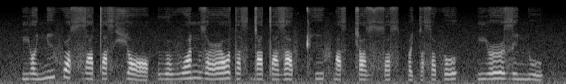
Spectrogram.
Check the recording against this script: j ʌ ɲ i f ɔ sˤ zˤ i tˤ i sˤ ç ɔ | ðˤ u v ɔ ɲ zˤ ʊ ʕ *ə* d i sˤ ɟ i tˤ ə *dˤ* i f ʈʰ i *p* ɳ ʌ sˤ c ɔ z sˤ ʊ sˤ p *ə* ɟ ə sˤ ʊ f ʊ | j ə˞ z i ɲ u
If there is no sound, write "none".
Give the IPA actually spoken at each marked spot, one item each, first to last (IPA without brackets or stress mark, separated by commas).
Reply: ɔ, zˤ, f, ə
